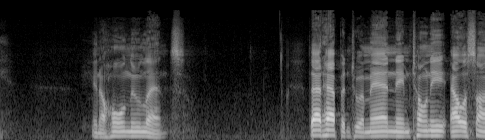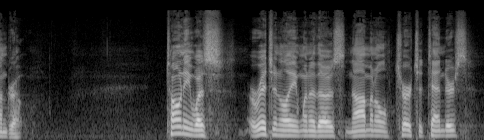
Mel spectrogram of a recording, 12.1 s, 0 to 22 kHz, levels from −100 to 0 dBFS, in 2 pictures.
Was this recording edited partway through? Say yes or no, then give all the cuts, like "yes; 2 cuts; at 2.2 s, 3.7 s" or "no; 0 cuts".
no; 0 cuts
